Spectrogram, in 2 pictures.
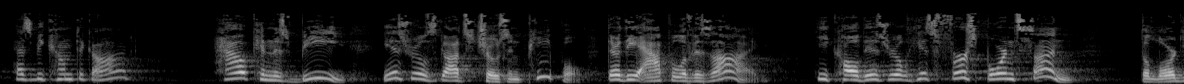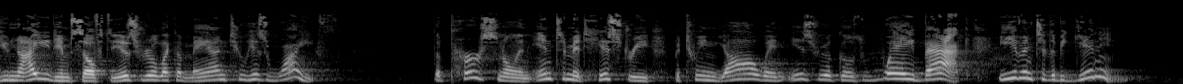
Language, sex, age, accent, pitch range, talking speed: English, male, 50-69, American, 175-255 Hz, 130 wpm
